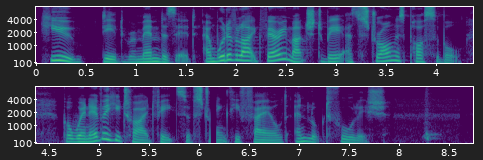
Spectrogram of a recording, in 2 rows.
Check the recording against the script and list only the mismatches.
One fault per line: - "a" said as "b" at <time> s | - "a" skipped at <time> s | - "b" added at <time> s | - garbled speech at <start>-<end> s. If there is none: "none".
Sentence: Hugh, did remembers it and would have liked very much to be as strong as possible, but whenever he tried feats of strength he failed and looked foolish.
none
